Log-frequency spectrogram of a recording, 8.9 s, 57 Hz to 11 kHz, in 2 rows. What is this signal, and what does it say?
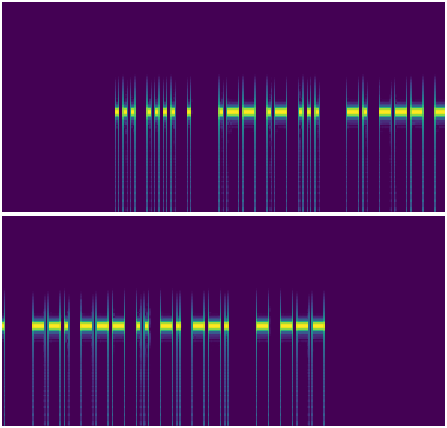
Morse code, heard as a keyed tone, about 30 wpm, 700 Hz. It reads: SHE WAS NOT GOING TO
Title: Sets of 5 Words Encore2 30wpm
